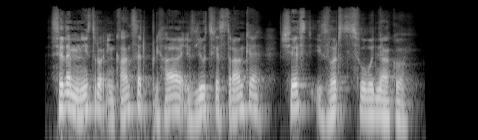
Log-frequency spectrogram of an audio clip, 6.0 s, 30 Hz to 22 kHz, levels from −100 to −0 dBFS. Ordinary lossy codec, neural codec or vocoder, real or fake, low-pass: MP3, 64 kbps; autoencoder, 48 kHz, 128 numbers a frame, DAC-VAE, trained on Japanese speech; fake; 19.8 kHz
